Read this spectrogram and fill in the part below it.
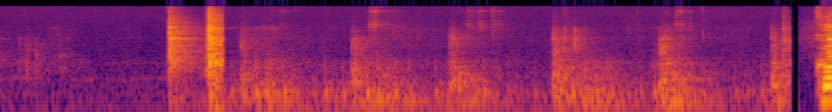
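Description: Footsteps thump on stairs.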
